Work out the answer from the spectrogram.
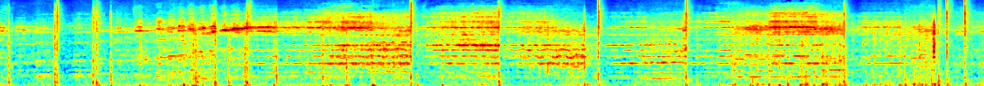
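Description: Fireworks bursting again and again, a sharp bang every second or so, with a quick cluster of bangs near the end. Music plays underneath throughout.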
